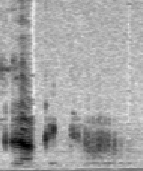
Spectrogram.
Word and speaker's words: clogged: Now the drain is clogged. What is the correct pronunciation, remember? Clogged? Clog. The E is not pronounced.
